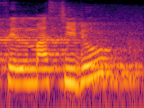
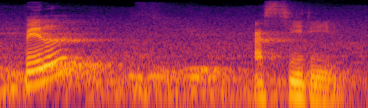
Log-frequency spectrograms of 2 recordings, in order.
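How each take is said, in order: First: The last word ends with a u sound. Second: The last word ends with an i sound. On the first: The speaker calls it wrong. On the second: The speaker calls it right.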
